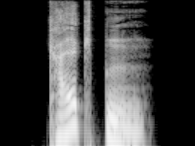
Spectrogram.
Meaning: inflection of kalken: 1. first/third-person plural preterite 2. first/third-person plural subjunctive II
- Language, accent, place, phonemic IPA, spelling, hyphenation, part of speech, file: German, Germany, Berlin, /ˈkalktən/, kalkten, kalk‧ten, verb, De-kalkten.ogg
